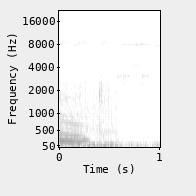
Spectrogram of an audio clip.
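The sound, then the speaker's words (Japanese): Faint, high-pitched bird chirps, lively and unfamiliar, carry along a forest path in a park in Japan full of deciduous broadleaf trees, following the brief tail end of a voice at the start. “鳥も鳴いてますね賑やかですね鳥がすごいちょっと聞いたことのない鳥の鳴き声がします”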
